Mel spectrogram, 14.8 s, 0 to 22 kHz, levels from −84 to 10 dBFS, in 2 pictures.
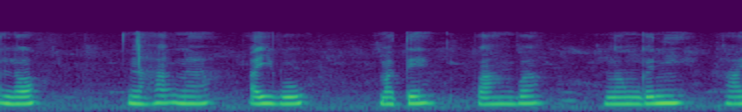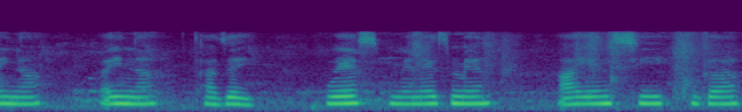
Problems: background sounds at intervals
